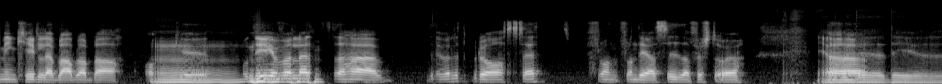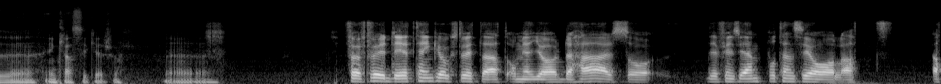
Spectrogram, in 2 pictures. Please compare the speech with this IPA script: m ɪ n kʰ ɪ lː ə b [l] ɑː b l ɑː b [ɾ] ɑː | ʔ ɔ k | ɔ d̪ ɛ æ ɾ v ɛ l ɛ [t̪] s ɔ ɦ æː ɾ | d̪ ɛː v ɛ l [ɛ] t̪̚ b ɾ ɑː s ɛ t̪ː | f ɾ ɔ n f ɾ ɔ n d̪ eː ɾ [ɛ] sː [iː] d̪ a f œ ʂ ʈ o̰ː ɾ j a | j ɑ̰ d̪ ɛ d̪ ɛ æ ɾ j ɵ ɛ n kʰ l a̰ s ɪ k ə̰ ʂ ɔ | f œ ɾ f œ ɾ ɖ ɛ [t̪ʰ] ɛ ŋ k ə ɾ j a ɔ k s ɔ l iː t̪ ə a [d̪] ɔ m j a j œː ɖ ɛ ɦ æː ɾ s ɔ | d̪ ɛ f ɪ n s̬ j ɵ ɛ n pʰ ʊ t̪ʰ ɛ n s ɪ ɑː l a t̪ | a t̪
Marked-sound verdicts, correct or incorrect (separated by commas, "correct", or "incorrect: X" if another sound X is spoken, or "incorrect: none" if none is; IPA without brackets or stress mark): correct, incorrect: l, correct, correct, incorrect: a, correct, correct, incorrect: t̪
